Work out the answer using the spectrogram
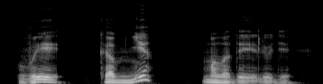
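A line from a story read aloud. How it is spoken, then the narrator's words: Calm question. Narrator (Russian): спокойно спросила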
